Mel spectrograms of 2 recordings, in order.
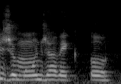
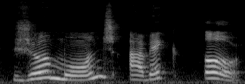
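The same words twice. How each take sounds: First: Said in the usual way. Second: Very slow, word by word; slow model reading. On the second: Shown as a demonstration. Teacher reading written example to the class, slowly. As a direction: draw out each word for learners.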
